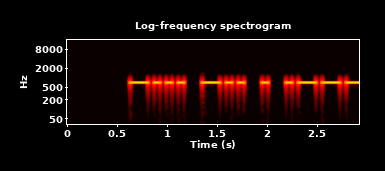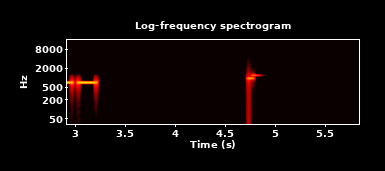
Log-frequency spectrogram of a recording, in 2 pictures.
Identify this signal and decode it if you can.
Morse code, heard as a keyed tone, about 20 wpm, 700 Hz. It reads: BDE1
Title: Four Challenging Letter-Number Combinations 20wpm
